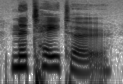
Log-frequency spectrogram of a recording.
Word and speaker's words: Natato: Frog boy, you would not comprehend the amount of people that mispronounce my name. It's Natato. Potato, because it rhymes.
